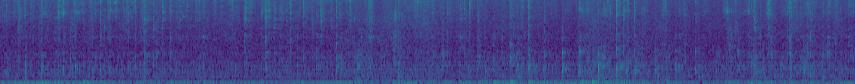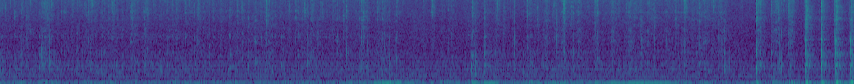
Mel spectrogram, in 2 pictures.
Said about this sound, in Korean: 이렇게 잘 섞어줍니다.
